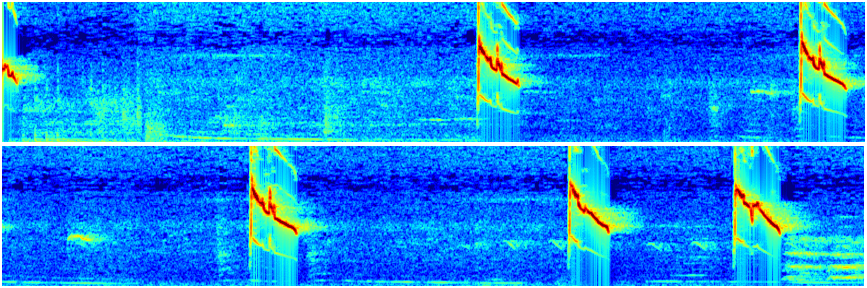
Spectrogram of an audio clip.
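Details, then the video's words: Buxton's white-eye singing in the morning alongside cucak rante, a lure to make birds open their beaks and sing: five shrill descending notes repeated roughly every one and a half seconds, with fainter lower sliding whistles between. "Pleci Buxtoni Ngalas Pagi Hari"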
